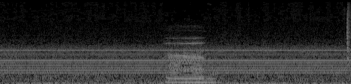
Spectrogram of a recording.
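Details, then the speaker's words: Philco 38-C7 tube radio: constant low buzzy drone from the speaker, unchanged throughout. A voltage drop across the bulbs was suspected and then ruled out; hum source not found. "the hummus coming out of the speaker is the hum being generated in the"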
